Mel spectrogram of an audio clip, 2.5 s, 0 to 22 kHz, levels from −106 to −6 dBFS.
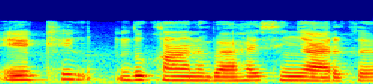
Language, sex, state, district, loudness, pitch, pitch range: Bhojpuri, female, Uttar Pradesh, Ghazipur, -18 LUFS, 180 Hz, 170-190 Hz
